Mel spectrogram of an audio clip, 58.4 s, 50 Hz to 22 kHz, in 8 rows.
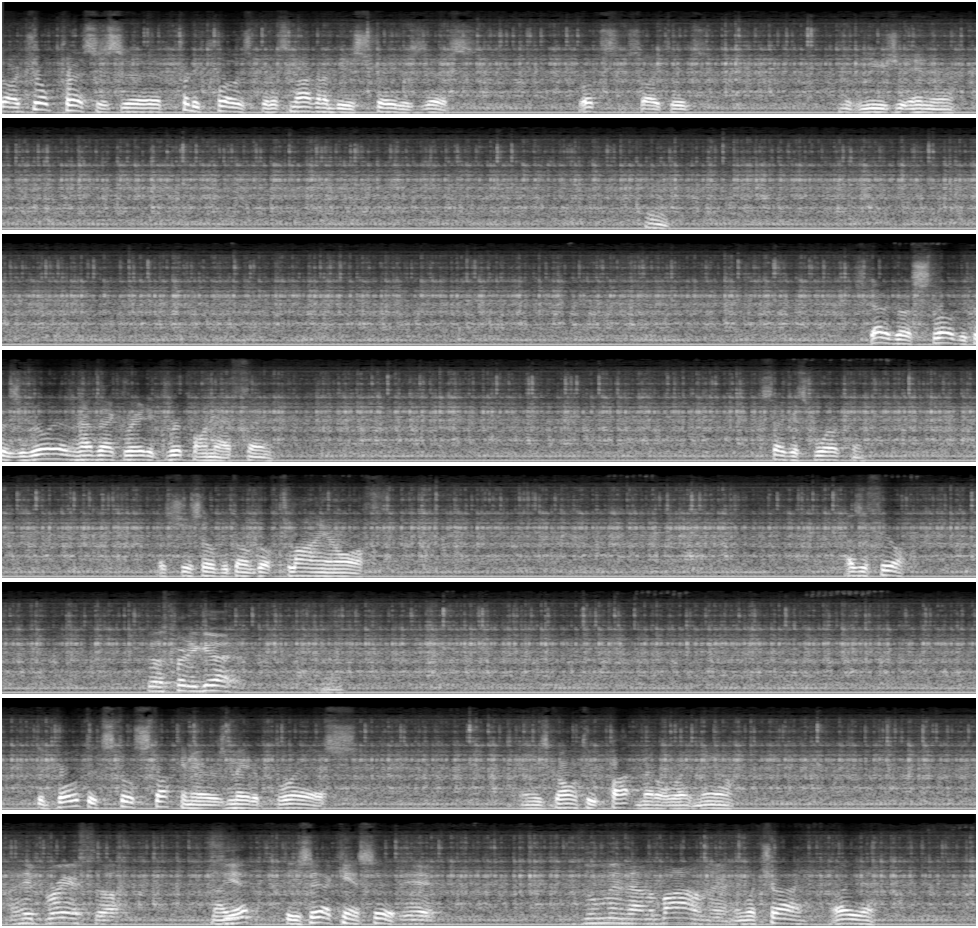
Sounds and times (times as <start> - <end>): Power tool: 0.0 - 58.4.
